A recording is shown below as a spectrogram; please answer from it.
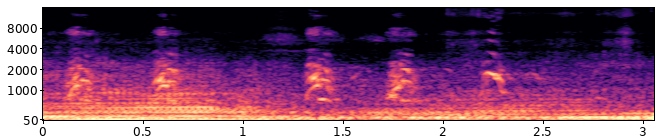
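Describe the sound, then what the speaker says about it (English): Several dogs bark and yip in short bursts at a distance, repeated over a steady low rumble. "You hear some other dogs barking?"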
